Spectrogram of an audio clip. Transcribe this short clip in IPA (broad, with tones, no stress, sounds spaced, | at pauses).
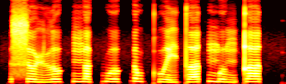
s ɵ˨˩ ɥ l ʊ˨ k̚ ŋ ɐ˨˥ k̚ w ʊ˨˥ k̚ ɐ˧ w kʷʰ e˨˩ j t̪ ɐ˨˥ t̚ m ʊ˨˩ ŋ t̪ ɐ˧ t̚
